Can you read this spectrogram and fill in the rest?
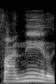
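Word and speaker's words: φανερόω: el término panero con se escribe con p ph panero y se pronuncia faner o como que fuera una f panero esto tiene que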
